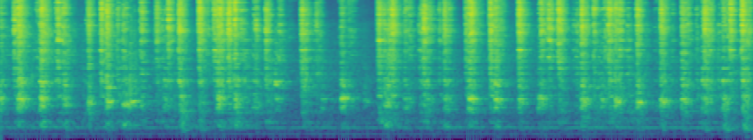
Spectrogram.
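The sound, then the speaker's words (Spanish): Stirring garlic butter in a pan over medium-high heat: a utensil scrapes and clinks against the pan in a busy, continuous rhythm, fairly loud, with no talking. “Así, a fuego medio alto, vamos a estar mezclando para que la mantequilla no sepa a ajo.”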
